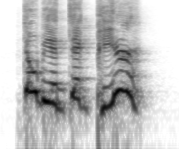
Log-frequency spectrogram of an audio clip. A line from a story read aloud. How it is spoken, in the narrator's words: yells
